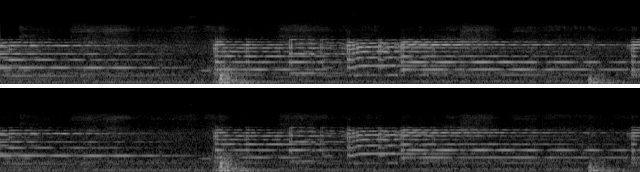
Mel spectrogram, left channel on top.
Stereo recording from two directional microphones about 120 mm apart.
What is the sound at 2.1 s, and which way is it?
Music, 30° left (ahead or behind).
